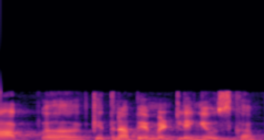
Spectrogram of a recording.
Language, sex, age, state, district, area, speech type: Hindi, female, 18-30, Madhya Pradesh, Gwalior, rural, spontaneous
